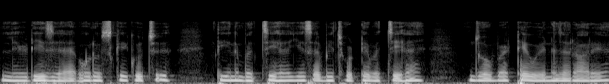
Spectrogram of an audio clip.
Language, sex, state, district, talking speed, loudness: Hindi, male, Chhattisgarh, Kabirdham, 195 wpm, -17 LUFS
